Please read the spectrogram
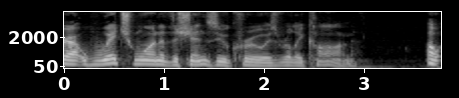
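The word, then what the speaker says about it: Shenzhou: when we write OU so in Japanese all vowels are pronounced so it's not like in English where you have two vowels together and they they form some other sound you actually pronounce them so if this were Japanese this ouu would be pronounced o o you would have to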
